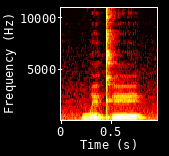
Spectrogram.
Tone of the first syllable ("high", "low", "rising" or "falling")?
high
